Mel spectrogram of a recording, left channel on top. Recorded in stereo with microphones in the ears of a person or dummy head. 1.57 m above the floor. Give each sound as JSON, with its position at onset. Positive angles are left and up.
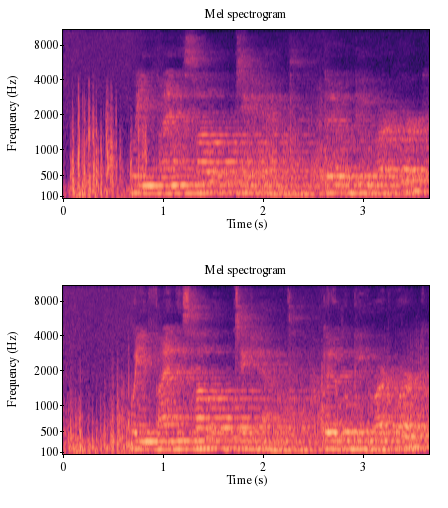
{"t": 0.7, "sound": "a woman speaking", "side_deg": -50, "distance_m": 0.6}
